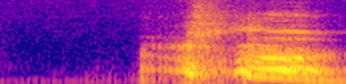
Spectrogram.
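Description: sneeze

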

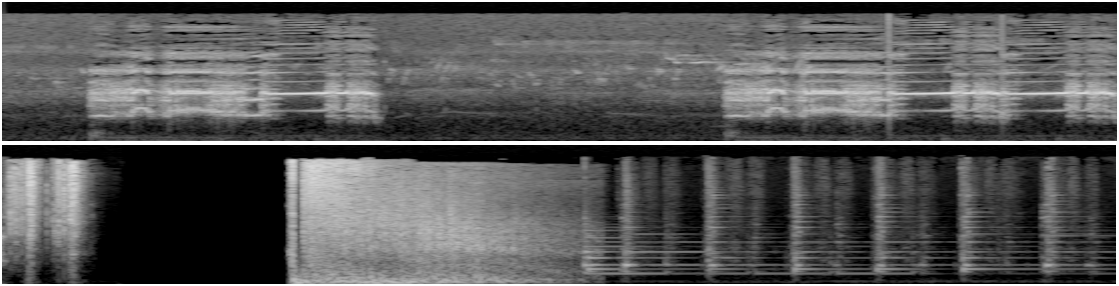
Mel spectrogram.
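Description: rooster crowing

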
